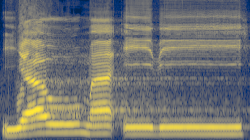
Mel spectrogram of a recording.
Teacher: Yauma idzi ya, ini namanya idgham bi gunnah, idgham dengan dengung ya. Pertemuan antara tanwin in bertemu dengan ya bertasdid, maka kita tahan dan ditekan, didengungkan 2 harokat ya.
